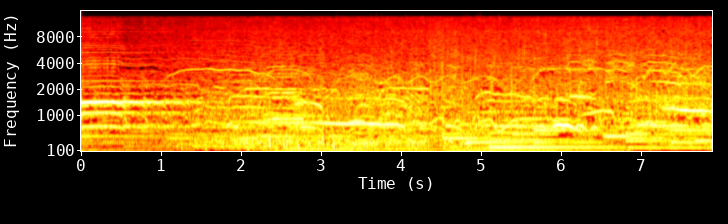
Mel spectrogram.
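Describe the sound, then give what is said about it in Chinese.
Wedding guests at a ceremony cheer and clap together for the bride and groom in a dense, steady wave of crowd noise, with overlapping voices and excited high-pitched shouts running loudly through the whole stretch. “恭喜他们，大家鼓掌！”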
